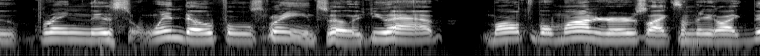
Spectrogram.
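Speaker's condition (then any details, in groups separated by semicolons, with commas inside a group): Cerebral palsy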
